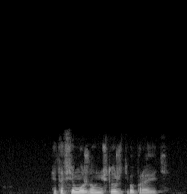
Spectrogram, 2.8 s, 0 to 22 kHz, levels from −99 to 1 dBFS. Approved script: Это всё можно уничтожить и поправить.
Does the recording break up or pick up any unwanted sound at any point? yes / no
no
